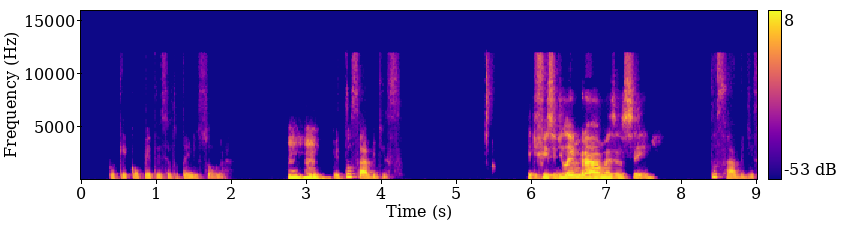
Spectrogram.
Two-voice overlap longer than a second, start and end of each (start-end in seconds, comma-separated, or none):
none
